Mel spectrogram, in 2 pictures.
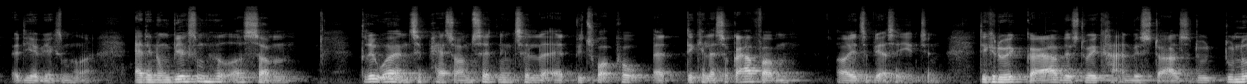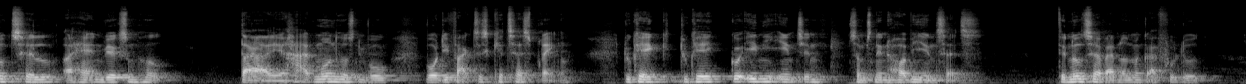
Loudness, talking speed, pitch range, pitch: -19 LUFS, 205 wpm, 95-115 Hz, 105 Hz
